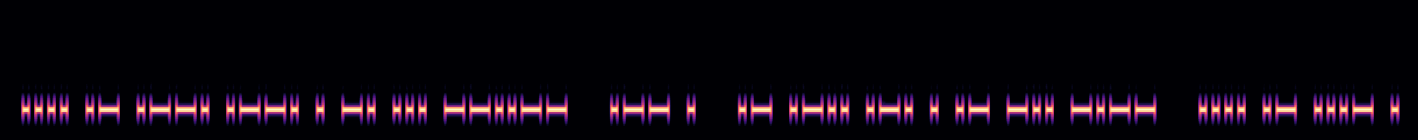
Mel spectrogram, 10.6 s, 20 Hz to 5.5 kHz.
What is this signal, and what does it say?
Morse code, heard as a keyed tone, about 25 wpm, 600 Hz. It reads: HAPPENS, WE ALREADY HAVE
